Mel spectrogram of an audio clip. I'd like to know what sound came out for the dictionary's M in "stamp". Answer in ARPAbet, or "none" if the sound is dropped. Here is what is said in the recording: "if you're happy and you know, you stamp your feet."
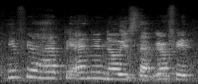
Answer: none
